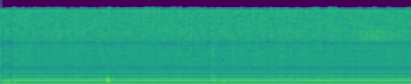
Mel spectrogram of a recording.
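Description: Steady electrical hum and buzz on the microphone feed, the sign of a faulty microphone cable or connection, which the handler suspects but isn't sure of. A faint click about a second in as the cord is handled.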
